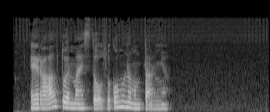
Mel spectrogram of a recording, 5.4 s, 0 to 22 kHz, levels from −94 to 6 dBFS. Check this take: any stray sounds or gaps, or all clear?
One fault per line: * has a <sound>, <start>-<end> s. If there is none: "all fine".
all fine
